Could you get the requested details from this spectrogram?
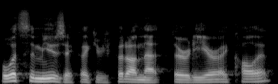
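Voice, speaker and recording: A man hosting a parenting podcast, an energetic, talkative therapist who is quick to praise his guest. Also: mid-range voice, gravelly, no echo, clean studio sound. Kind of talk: casual podcast conversation.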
